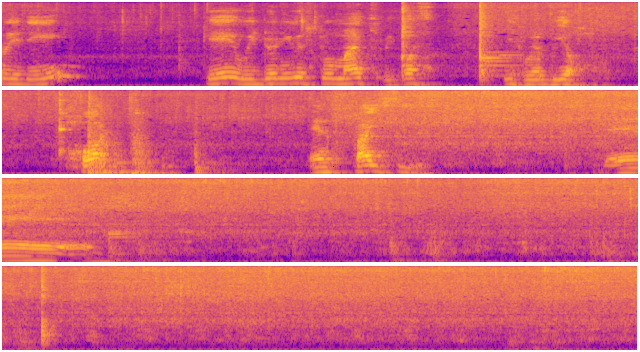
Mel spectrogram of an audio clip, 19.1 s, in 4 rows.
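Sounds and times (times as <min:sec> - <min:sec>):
paste sizzling in hot oil: 0:00.0 - 0:02.5, 0:03.2 - 0:19.0
metal spatula stirring: 0:03.5 - 0:04.0, 0:10.3 - 0:11.0.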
